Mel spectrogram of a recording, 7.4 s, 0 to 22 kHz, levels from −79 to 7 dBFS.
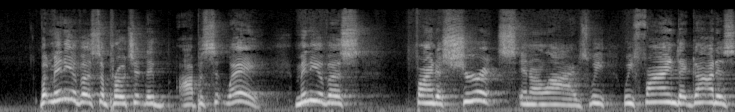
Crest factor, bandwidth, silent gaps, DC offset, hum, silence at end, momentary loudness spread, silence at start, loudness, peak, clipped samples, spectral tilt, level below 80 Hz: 14 dB; 16.5 kHz; none; under 0.1%; none; 0 s; 7 LU; 0.4 s; -14 LUFS; 0 dBFS; under 0.1%; -4 dB/octave; -40 dBFS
